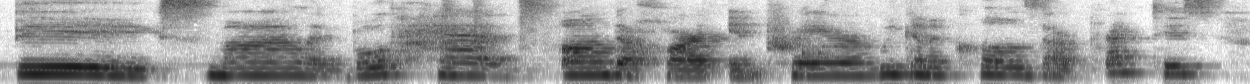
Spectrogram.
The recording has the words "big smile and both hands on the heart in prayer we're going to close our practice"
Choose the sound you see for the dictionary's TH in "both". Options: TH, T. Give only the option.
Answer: TH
